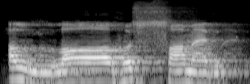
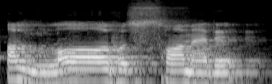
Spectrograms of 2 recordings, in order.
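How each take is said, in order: The two takes are said the same way.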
